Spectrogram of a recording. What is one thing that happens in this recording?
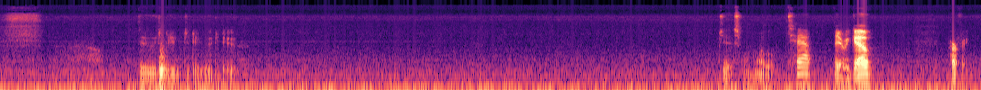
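A thin stick scrapes and taps softly inside a small cup.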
